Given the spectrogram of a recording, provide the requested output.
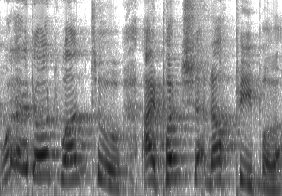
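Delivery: very high put-on protest; squeaky imitation of a reluctant fighter; mock opponent. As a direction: mimic the other lad backing down, pitched right up.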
